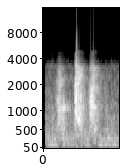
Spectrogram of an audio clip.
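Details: Jack Russell Terrier stuck under a garage door gives three quick, sharp barks in just over a second, the middle one loudest, with a faint background hum.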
